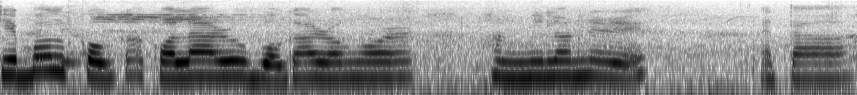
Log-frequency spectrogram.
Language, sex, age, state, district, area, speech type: Assamese, female, 18-30, Assam, Kamrup Metropolitan, urban, spontaneous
